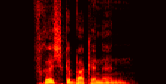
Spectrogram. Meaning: inflection of frischgebacken: 1. strong genitive masculine/neuter singular 2. weak/mixed genitive/dative all-gender singular 3. strong/weak/mixed accusative masculine singular 4. strong dative plural
- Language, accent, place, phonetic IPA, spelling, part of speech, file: German, Germany, Berlin, [ˈfʁɪʃɡəˌbakənən], frischgebackenen, adjective, De-frischgebackenen.ogg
